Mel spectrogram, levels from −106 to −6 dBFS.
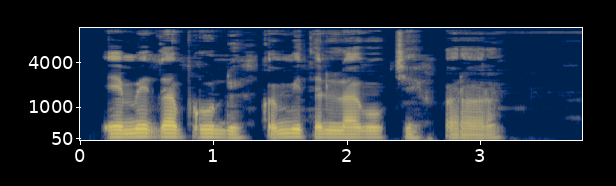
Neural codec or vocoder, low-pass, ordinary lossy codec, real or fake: none; 10.8 kHz; none; real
